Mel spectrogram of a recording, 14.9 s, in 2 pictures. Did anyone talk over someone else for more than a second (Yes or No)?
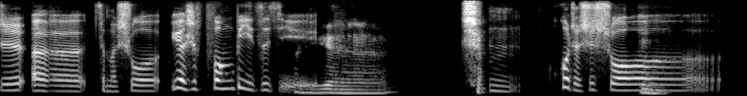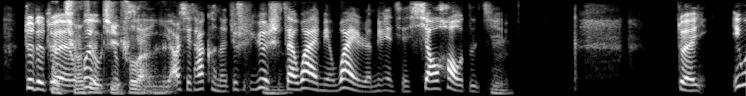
Yes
